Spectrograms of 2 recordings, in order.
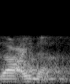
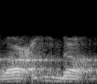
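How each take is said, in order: First: The word is pronounced plainly and clearly. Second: The word is pronounced with the tongue pressed down. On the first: A polite request for attention. The speaker calls it right. "عربی میں لفظ ہے راعینا" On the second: A mocking, insulting twist of the word. The speaker calls it wrong. "تھوڑا سا زبان دبا کر راعینا یوں پروناؤنس کرتے"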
